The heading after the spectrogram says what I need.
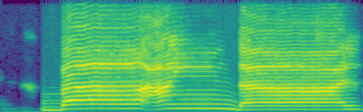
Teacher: حلق کے درمیان سے عین اور آخر میں دال ہے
